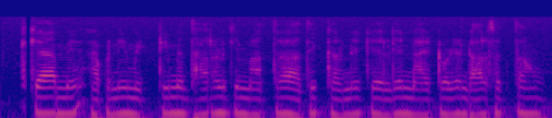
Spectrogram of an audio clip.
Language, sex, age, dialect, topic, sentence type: Hindi, male, 18-24, Awadhi Bundeli, agriculture, question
